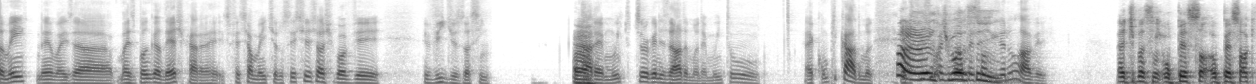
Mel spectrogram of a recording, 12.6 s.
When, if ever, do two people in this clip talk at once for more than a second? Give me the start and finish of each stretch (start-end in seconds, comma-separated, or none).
8.9-10.3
